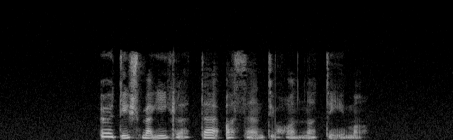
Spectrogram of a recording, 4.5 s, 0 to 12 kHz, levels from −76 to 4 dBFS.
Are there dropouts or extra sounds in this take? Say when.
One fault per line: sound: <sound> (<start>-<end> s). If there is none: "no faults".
no faults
